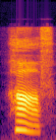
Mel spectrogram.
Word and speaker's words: half: The letter L is silent in could, should, calm, half, talk, palm, walk, salmon, and chalk.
